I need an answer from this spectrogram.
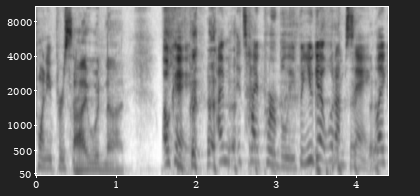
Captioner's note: laugh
